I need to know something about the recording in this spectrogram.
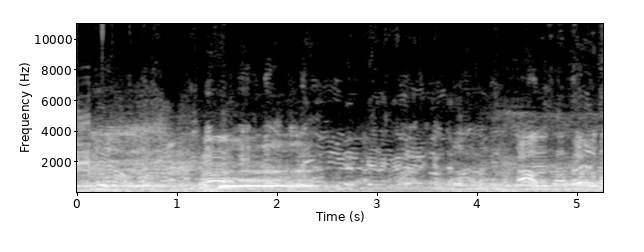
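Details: Calves, young bulls and heifers, at a busy market in Cumilla, Bangladesh, on 11 January 2025; one clear, steady moo lasting about a second stands out, then fainter calls follow beneath loud talking and bargaining.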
